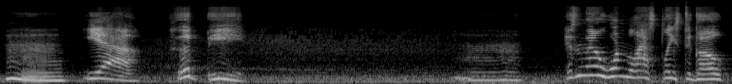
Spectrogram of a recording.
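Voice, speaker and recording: A woman voicing a playful, sassy little female companion in a fantasy game, expressive and cheeky. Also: fairly high pitch, very slow, pauses often, a little hiss or hum, full character voice. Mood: pondering, teasing. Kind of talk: video game voice acting.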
